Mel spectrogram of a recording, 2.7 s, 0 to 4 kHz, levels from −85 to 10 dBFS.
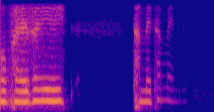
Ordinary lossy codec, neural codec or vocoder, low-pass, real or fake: none; codec, 16 kHz in and 24 kHz out, 1 kbps, XY-Tokenizer; 3.6 kHz; fake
